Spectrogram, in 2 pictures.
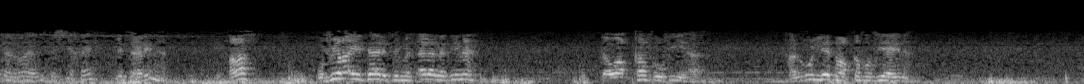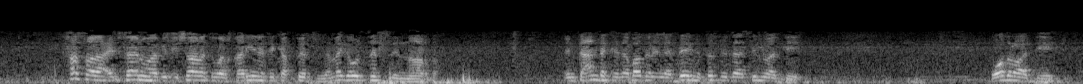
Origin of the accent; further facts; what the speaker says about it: Egypt; لكن احنا عندنا كمصريين كل هذه ايه؟ طوائي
